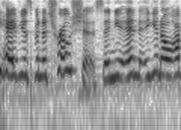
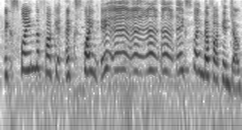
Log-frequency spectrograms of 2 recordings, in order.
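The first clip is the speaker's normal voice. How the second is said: put-on nasal New York nanny accent; Fran. Nanny grilling someone about her client, nasal New York accent. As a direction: talk out your nose like a New York nanny. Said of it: "bringing a certain Fran".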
